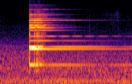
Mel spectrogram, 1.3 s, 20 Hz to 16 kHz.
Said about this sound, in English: A bell solemnly tolls for each of the 101 Bristol Bay men and women lost at sea as the crowd observes in silence.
